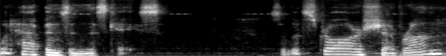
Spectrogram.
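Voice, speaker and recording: Very wide pitch swings mark a man's fairly high voice as he speaks at a very slow pace. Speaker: chemistry professor. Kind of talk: lecture.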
